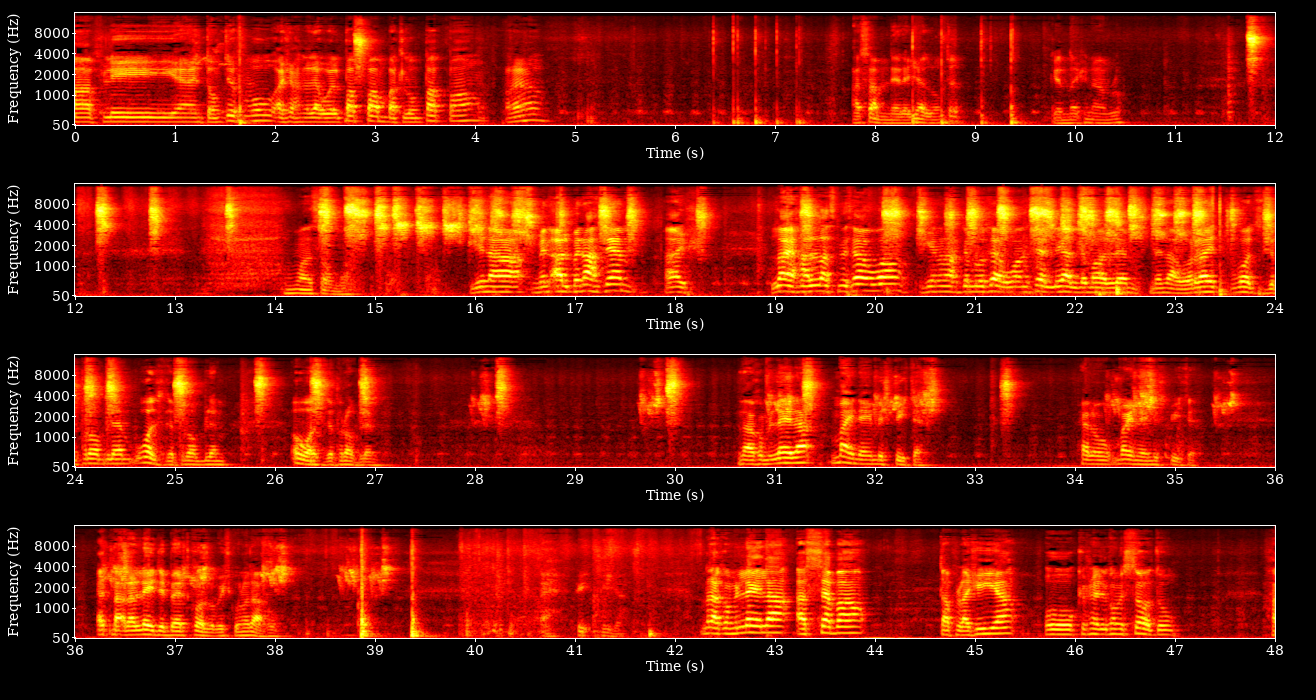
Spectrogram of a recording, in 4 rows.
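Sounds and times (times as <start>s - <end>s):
puppy panting: 0.0s - 48.0s.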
